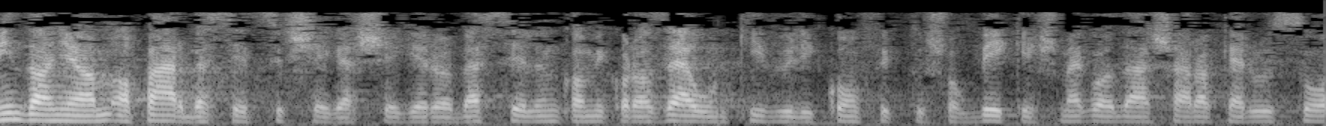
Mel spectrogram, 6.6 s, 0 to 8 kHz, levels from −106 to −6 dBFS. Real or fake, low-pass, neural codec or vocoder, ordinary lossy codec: real; 7.2 kHz; none; MP3, 24 kbps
